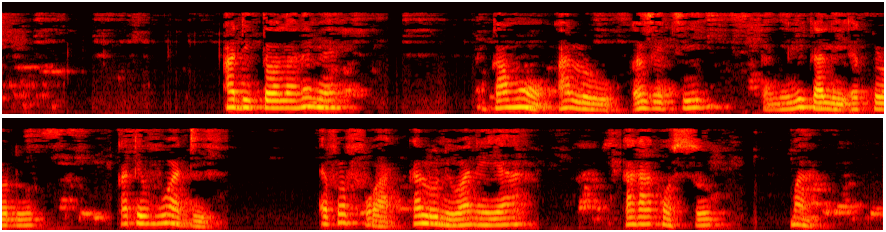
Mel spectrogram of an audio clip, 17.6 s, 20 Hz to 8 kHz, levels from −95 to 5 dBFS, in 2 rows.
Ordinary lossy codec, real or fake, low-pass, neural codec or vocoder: MP3, 24 kbps; real; 7.2 kHz; none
